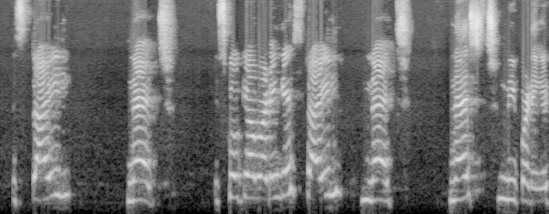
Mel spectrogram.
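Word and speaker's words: Stille Nacht: थे इट वाज़ स्टाइल नेच इसको क्या पढ़ेंगे स्टाइल नेच नेच नहीं पढ़ेंगे टी नहीं प्रोनंसिएट करेंगे अपन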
